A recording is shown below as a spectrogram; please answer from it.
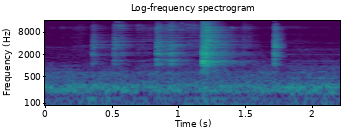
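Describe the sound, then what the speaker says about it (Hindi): Metal idli mould stand handled in a kitchen, a series of sharp metallic clinks and clanks, about five separate knocks with one louder clang near the middle, close and otherwise quiet. "अब यहाँ पे हम इडली फार्म ले लिए हैं।"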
